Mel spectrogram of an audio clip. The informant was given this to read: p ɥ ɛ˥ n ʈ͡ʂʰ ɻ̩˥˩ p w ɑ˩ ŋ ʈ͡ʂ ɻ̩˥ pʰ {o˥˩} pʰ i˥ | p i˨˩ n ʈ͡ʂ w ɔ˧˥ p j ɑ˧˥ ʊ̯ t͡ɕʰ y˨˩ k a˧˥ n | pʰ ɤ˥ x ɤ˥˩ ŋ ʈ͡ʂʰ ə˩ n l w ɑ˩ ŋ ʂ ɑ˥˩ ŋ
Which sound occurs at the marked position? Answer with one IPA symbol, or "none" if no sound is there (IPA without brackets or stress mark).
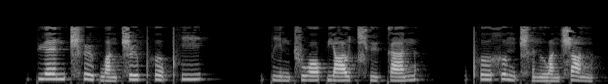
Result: ɤ˥˩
